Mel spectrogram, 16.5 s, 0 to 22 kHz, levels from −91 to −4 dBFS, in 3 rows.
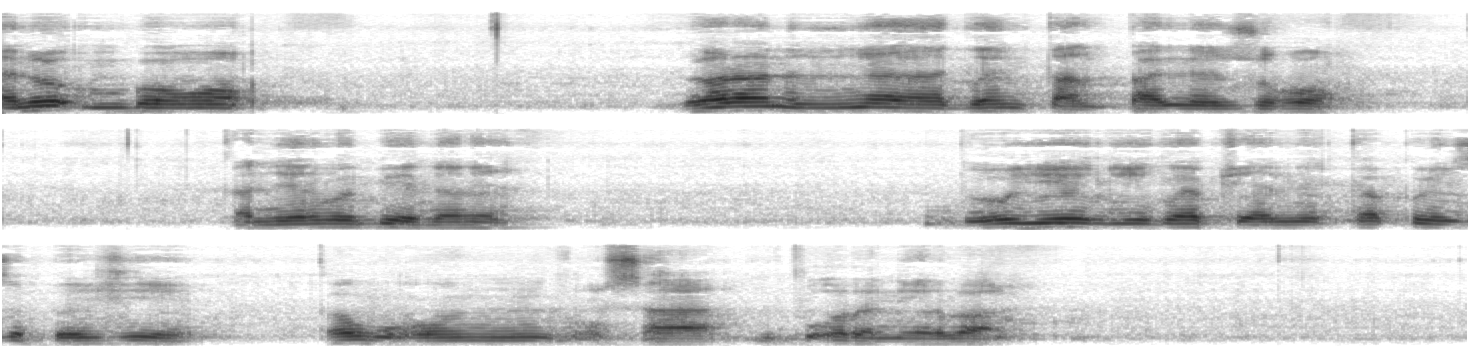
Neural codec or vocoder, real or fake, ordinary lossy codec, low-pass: codec, 44.1 kHz, 2.6 kbps, SNAC; fake; MP3, 64 kbps; 14.4 kHz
